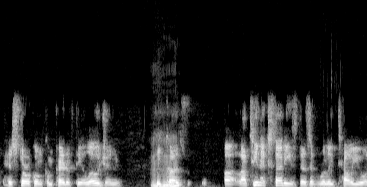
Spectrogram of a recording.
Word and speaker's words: Latinx: Latinx, did I get that right? Yeah, it's Latinx Studies and Religion, the title.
